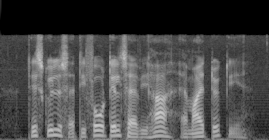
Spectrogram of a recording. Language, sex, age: Danish, male, 35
